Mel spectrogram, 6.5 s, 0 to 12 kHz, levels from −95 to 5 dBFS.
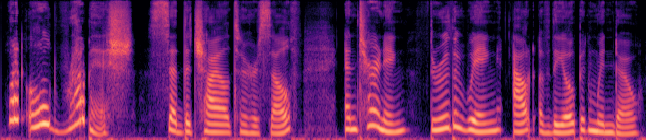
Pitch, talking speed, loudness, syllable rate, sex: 235 Hz, 165 wpm, -17 LUFS, 4.2 syllables/s, female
